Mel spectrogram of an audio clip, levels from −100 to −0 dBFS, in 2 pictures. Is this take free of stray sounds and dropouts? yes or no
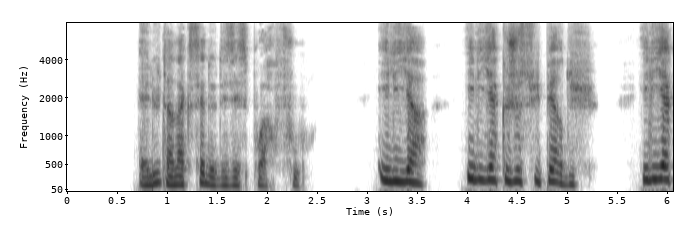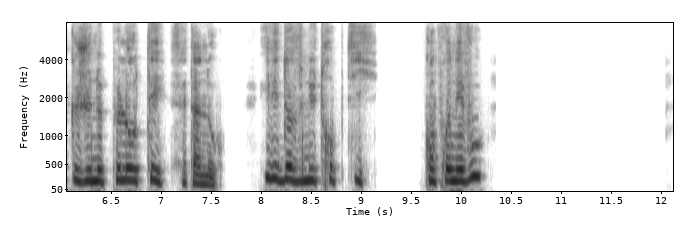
yes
